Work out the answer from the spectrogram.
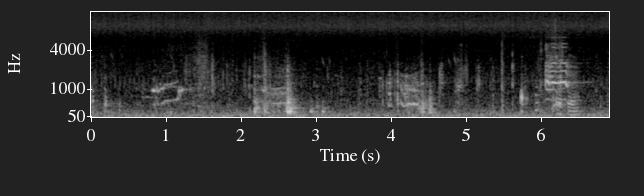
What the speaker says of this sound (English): Look at those chickens, Bo.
